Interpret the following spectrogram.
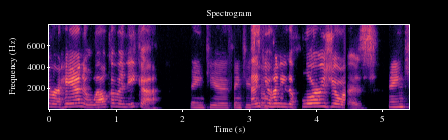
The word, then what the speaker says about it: Ineka: Her name is Ineka. That's Ineka. What you say, long E.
